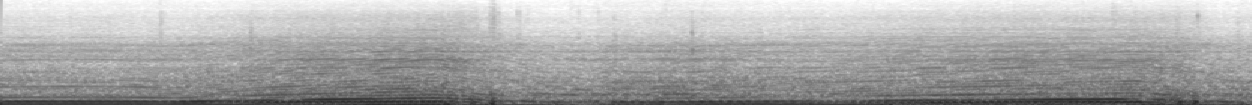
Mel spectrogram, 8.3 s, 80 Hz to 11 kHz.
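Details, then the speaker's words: 1988 Pontiac Fiero 2.5 on a road drive: a loud, deep engine drone through two rev pulls, much louder than the day before, with a strained whine at high revs. The owner suspects an exhaust leak, which was later repaired. "it's definitely it's a lot louder and at high revs it's really whiny so that's what leads me to believe I might have an exhaust leak"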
